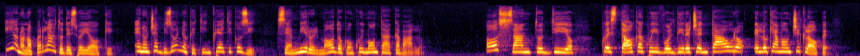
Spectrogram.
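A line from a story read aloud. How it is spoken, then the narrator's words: Exclaimed, bursting into laughter. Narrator (Italian): esclamò Joe scoppiando in una gran risata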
